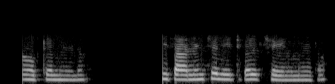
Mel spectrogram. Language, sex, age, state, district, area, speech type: Telugu, female, 30-45, Andhra Pradesh, Krishna, rural, conversation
